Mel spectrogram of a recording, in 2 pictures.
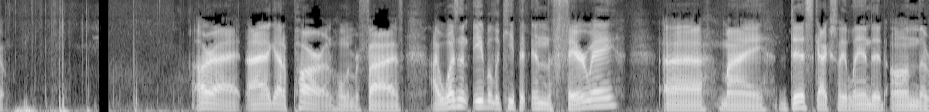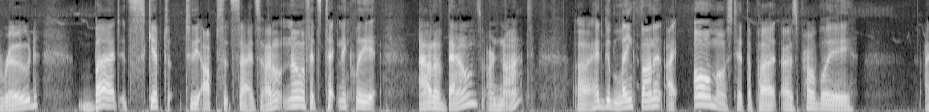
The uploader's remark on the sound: Archer's Park DGC at Clinton Lake State Park. Plays a solo round of Disc Golf at Clinton Lake State Park in the afternoon.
